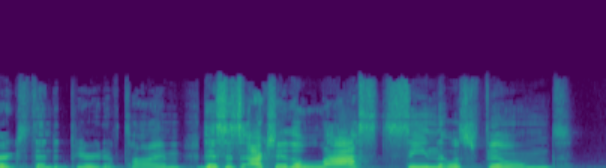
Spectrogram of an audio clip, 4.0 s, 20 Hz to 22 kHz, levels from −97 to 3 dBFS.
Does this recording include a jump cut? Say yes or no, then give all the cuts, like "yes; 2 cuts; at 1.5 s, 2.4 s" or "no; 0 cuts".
yes; 1 cut; at 1.2 s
